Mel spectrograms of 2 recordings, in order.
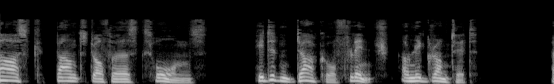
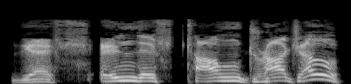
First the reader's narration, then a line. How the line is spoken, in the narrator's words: roared Skargaj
